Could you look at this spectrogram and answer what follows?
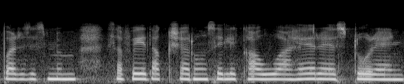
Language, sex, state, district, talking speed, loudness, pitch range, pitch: Hindi, female, Bihar, East Champaran, 175 wpm, -14 LUFS, 240-250 Hz, 245 Hz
